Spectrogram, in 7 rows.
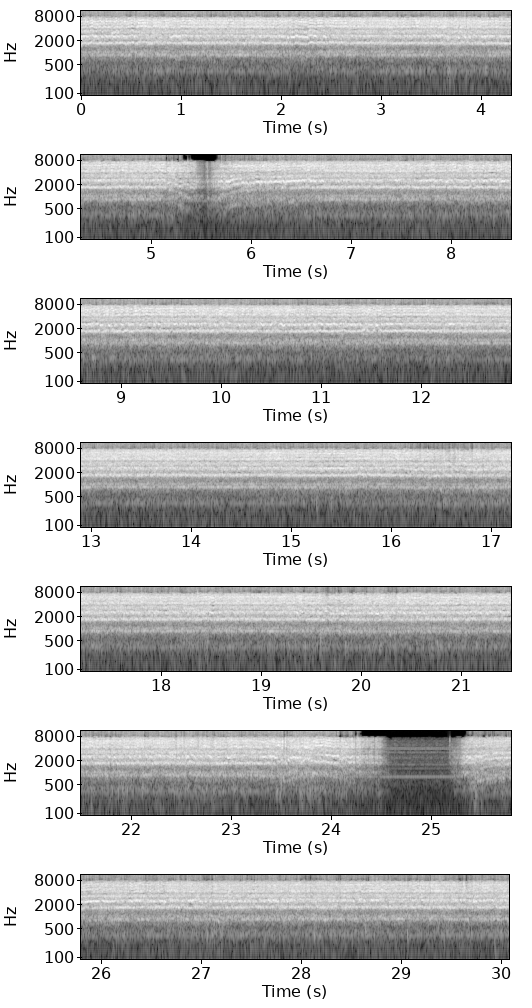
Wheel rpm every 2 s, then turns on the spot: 220, 230, 160, 200, 220, 220, 230, 230, 220, 230, 230, 230, 80, 220, 240.
none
